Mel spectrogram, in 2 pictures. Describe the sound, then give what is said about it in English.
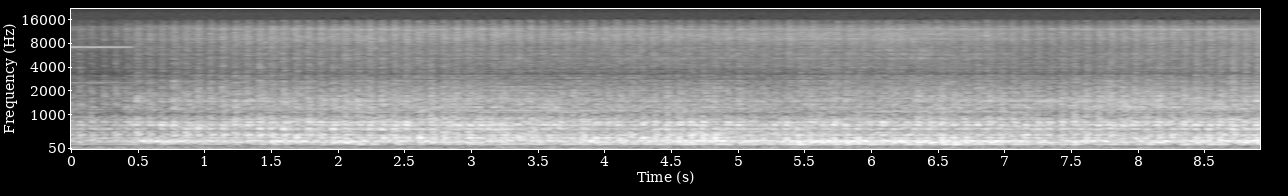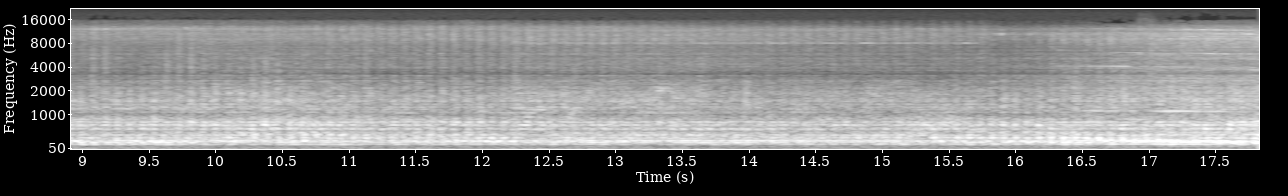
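A military helicopter carrying guns drones steadily with a dense mid-low hum that holds constant and swells slightly toward the end, with no one speaking. “If you know whose house that is, so to speak, helicopter.”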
